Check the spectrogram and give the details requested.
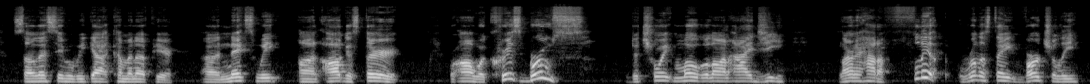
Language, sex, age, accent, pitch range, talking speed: English, male, 30-49, American, 130-165 Hz, 170 wpm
